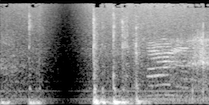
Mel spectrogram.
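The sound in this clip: A few sharp clicks of typing on a computer keyboard, brief and uneven in rhythm, with short pauses between keystrokes.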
